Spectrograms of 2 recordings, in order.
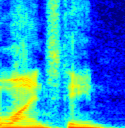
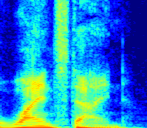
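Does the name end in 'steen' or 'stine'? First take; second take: steen; stine. First: The last syllable sounds like 'steen'. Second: The last syllable sounds like 'stine'. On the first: "you just said you were going to go Steen" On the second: "you pronounce it Wine, Stein"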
